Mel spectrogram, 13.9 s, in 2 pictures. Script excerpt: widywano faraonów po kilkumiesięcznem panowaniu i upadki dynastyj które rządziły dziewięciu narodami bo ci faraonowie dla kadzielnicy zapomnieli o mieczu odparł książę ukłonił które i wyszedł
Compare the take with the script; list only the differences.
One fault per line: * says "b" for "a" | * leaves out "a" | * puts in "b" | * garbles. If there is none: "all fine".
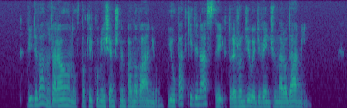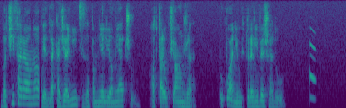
all fine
